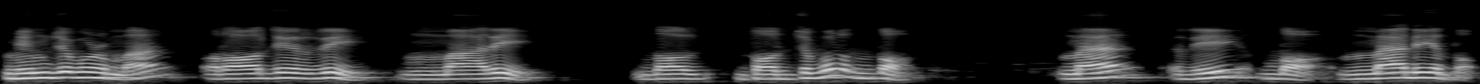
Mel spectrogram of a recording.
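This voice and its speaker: A man's voice: fairly high pitch, steady tone, slow, long pauses. A man teaching Quran reading, patiently spelling out each letter and vowel mark and repeating every syllable. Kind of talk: slow spelling-out lesson. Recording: tinny phone-like sound.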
